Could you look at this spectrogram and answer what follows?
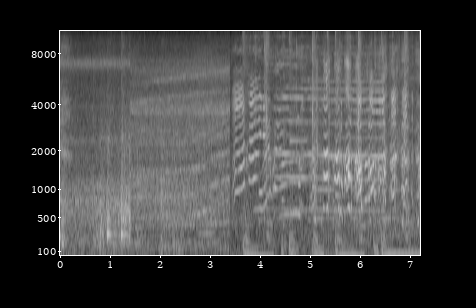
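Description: A train in Tokyo rolls along the rails with a steady rumble, low thumps and squealing tones, while people talk and laugh nearby.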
